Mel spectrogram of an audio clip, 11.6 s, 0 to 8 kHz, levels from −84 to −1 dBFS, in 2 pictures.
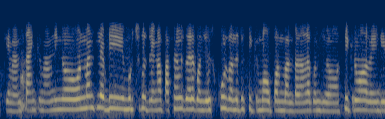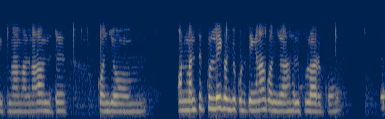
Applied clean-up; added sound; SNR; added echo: none; none; none; none.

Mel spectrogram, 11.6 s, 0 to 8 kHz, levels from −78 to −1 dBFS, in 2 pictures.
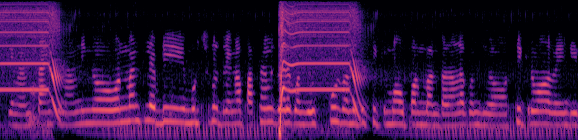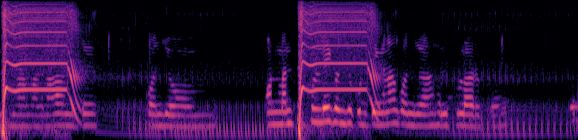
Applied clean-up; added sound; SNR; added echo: none; Drill; -1 dB; none.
